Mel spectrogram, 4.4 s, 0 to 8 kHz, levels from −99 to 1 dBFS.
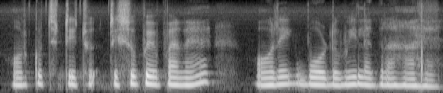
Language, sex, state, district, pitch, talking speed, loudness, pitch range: Hindi, female, Uttar Pradesh, Saharanpur, 195 Hz, 175 wpm, -19 LUFS, 180-210 Hz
